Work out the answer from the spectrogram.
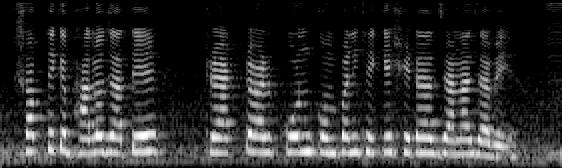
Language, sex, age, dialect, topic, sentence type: Bengali, female, 25-30, Standard Colloquial, agriculture, question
